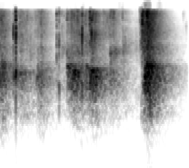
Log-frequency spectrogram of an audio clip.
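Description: A classroom of children claps together in a five-clap pattern, giving a few short, sharp bursts of group clapping close by.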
